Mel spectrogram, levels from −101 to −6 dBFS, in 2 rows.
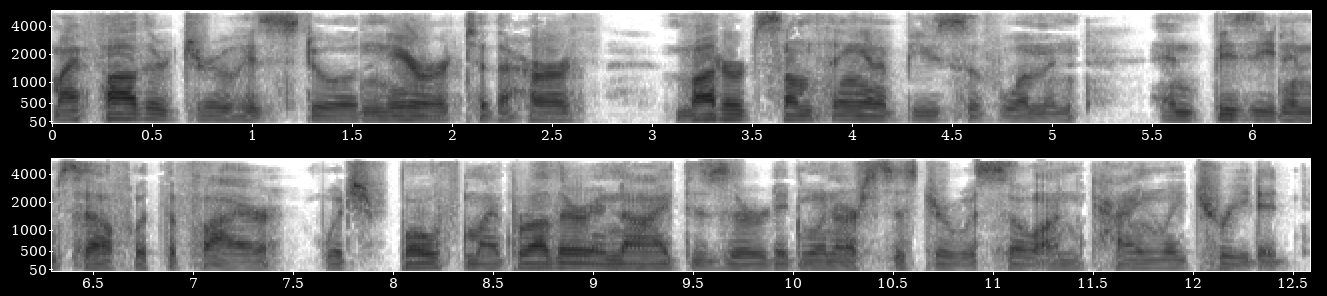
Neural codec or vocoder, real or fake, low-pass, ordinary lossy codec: none; real; 5.4 kHz; AAC, 24 kbps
